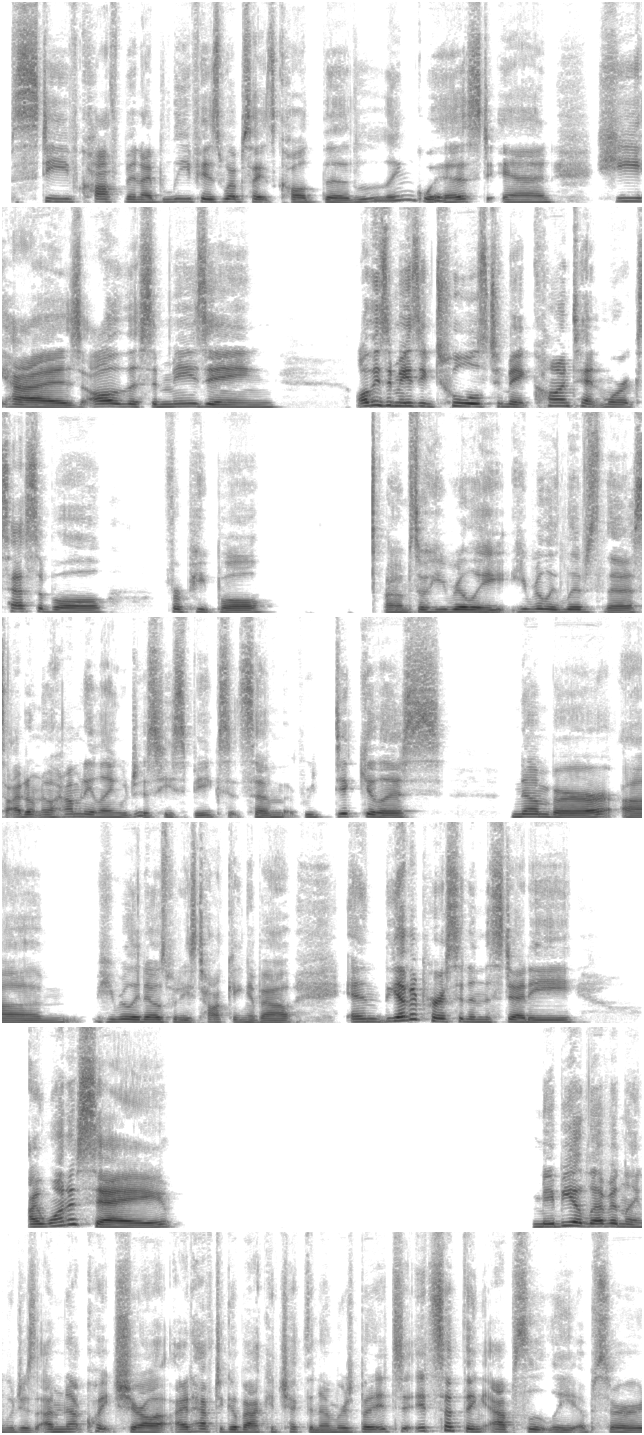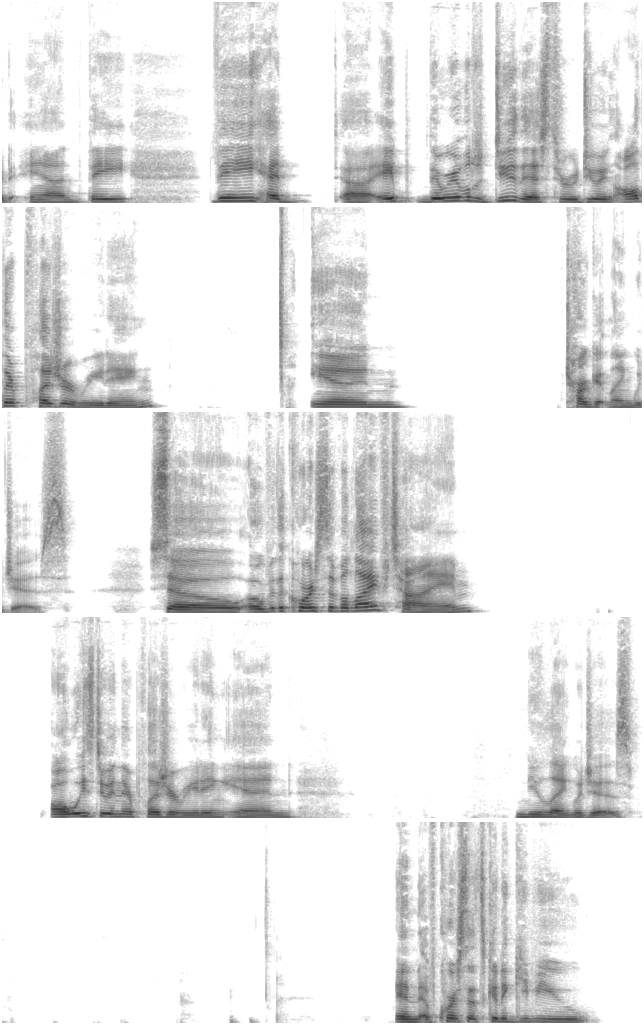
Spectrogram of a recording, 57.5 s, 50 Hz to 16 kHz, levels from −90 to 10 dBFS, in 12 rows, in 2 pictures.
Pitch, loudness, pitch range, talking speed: 185 Hz, -21 LUFS, 165-215 Hz, 140 wpm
